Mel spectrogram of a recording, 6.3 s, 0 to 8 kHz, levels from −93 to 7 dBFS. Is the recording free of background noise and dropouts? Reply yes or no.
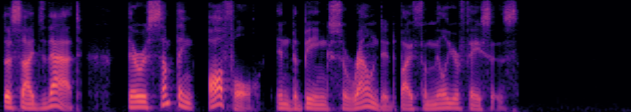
yes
